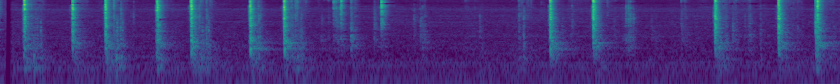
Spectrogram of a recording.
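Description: Metal-on-metal clicks and taps of hand tools and bolts working on a truck's front upper control arm mounts: sharp, irregular clicks, two or three a second, with a pause of about a second and a half in the middle.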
